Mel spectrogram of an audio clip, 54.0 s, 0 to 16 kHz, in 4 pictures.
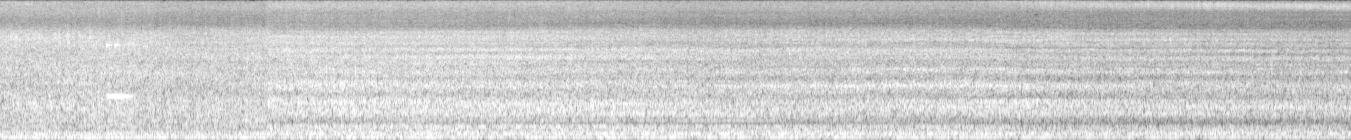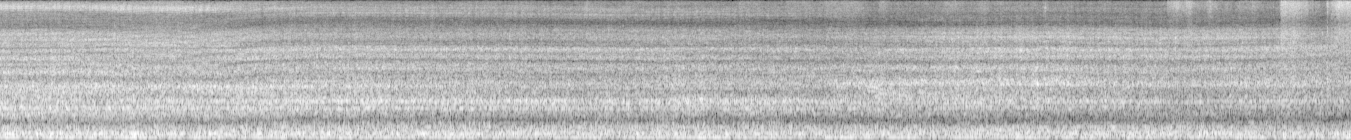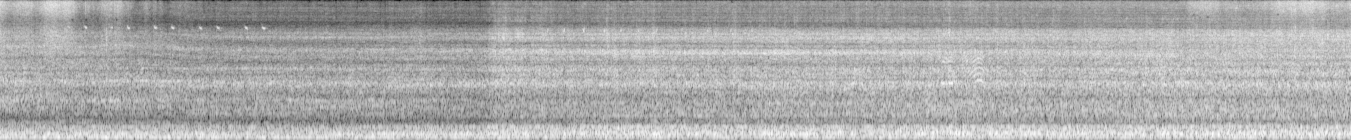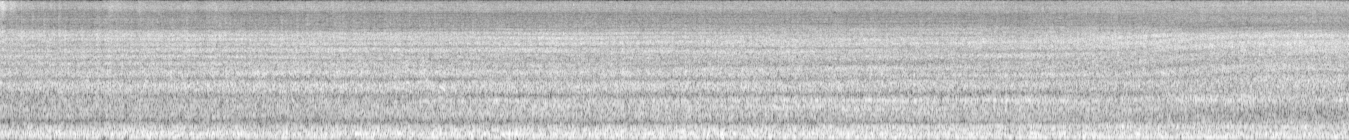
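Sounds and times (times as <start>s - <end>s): diesel engine humming: 0.0s - 54.0s.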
